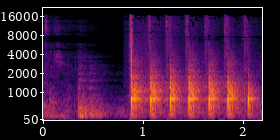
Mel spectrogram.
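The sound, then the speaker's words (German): A kitchen knife chops garlic on a board. One softer cut is followed by a rapid, evenly spaced run of sharp, crisp chops, loud and alone with no talk. “Hack jetzt den Knoblauch.”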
